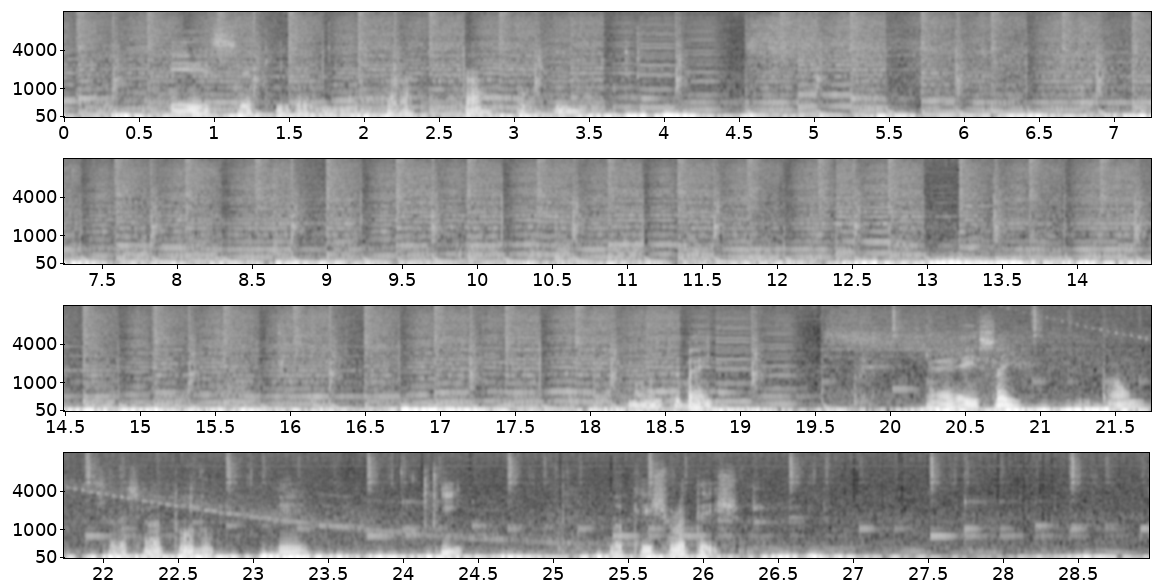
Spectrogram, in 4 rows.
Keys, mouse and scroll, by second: 0.3 scroll up 1, 0.5-2.6 middle drag, 2.6 click, 3.8 KP_3, 4.9 r, 6.7 click, 7.3-8.7 middle drag, 8.7 r, 9.8-12.8 middle drag, 12.8-13.1 drag, 13.1 r, 15.8 alt+z, 16.4-19.4 middle drag, 22.1 click, 26.2-28.9 drag.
